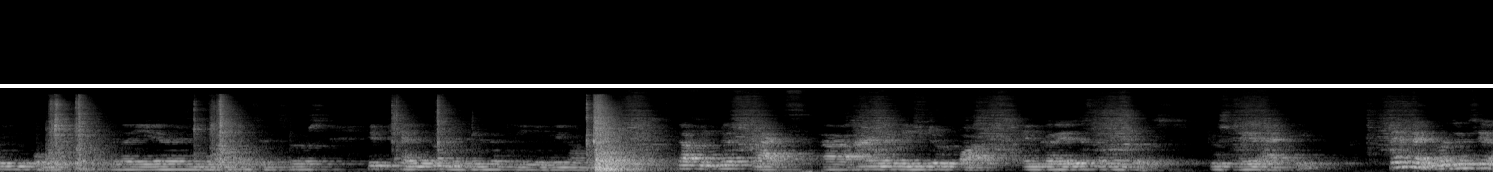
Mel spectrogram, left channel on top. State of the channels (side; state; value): left; silent; digital silence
